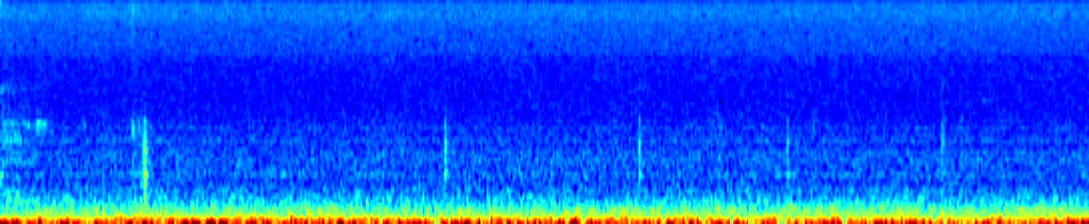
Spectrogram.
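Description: Cards tap and click softly on a table.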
